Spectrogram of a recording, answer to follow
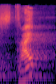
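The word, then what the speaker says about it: Struick: Rafael Strike. Ya, betul. Saya meyakini seperti itu. Walaupun dia belum cetak gol. Bacanya emang strike, Bang. Enggak tahu siapa ya namanya? Rafael. Strike. Strike. Rata-rata dibaca seperti itu.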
